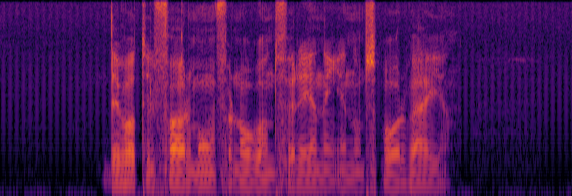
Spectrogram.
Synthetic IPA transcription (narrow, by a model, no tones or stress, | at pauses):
d̪ɛvaʈʰɪlfœːɾmuːnfœɳoːɡɔnfœɾeːnɪŋʔɪ̰nːɔmspoːɾvɛːɡə̰n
